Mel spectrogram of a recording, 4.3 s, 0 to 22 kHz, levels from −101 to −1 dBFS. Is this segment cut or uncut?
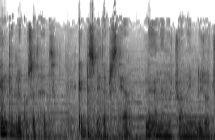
uncut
